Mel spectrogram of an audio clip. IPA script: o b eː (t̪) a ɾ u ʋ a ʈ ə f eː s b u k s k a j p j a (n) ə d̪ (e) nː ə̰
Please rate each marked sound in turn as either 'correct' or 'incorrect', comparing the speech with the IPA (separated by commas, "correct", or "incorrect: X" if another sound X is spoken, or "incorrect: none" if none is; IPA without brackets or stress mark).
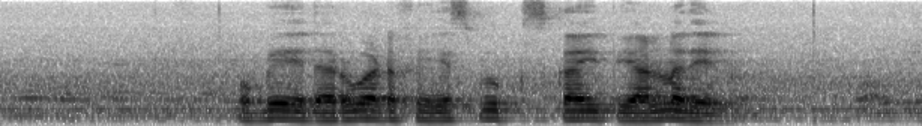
incorrect: d̪, incorrect: nː, correct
